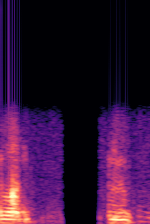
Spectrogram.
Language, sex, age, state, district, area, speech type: Telugu, male, 18-30, Andhra Pradesh, Eluru, urban, conversation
